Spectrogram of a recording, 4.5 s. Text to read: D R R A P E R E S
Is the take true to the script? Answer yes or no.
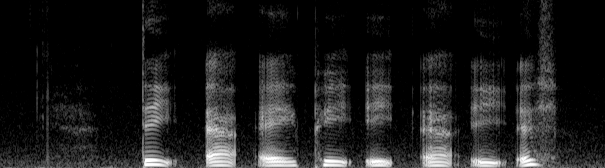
no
